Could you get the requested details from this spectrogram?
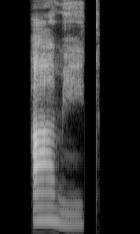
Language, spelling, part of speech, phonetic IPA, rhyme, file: Hungarian, ámít, verb, [ˈaːmiːt], -iːt, Hu-ámít.ogg
- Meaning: to delude, deceive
